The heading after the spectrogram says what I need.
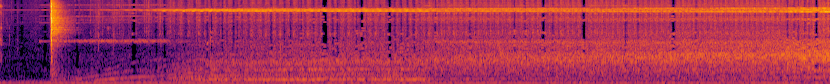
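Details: Home-built e-bike hub motor made from a hoverboard motor, full throttle: pitch climbs quickly then settles into a steady, smooth electric whine with no knocks or grinding; motor spinning freely at top speed, drawing high current.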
